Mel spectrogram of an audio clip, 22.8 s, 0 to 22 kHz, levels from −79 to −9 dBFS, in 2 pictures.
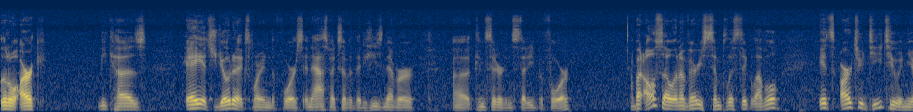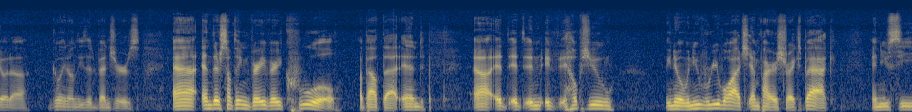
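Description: At 16.32 s, just after "very very cool about", the speech has a block of digital silence. For about 0.67 ms the sound drops out and then resumes. That length fits a block of 32 samples. There is no fade at either edge, so the waveform cuts out and back abruptly. Those two abrupt steps are heard as a tick or dip. The hole is too short to hear as a gap. The most probable cause is an output buffer that was not filled in time.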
